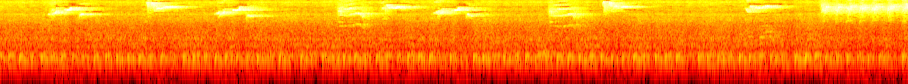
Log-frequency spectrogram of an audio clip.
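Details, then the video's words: Konin bird lure call: sharp, high chirps in short clusters every second or so, with a brief buzzy note near the end, over a steady low hum. "suara pancingan burung konin"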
